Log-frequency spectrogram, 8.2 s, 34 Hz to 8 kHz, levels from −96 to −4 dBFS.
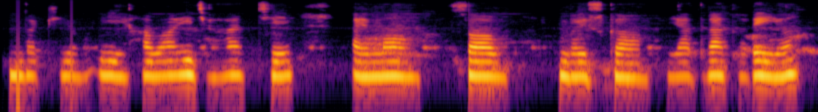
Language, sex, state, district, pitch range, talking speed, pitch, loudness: Maithili, female, Bihar, Saharsa, 195-210 Hz, 90 wpm, 200 Hz, -23 LUFS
